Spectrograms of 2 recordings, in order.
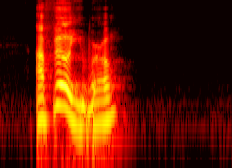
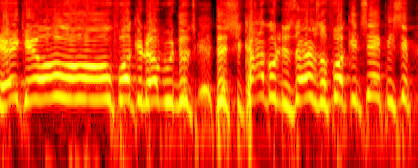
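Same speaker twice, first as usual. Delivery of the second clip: a put-on voice of a fired-up fan, louder and higher; mock voice; 4 semitones higher, 4 dB louder than usual. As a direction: ham up some guy begging for a title. Mocking a fan or player.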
